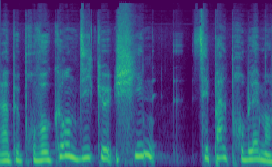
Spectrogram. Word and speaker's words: Chine: On en a beaucoup parlé, marque Chine, marque Shine, on sait même plus comment le prononcer. Je crois que c'est Chine la bonne prononciation.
